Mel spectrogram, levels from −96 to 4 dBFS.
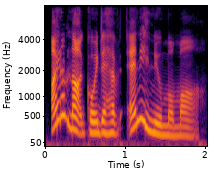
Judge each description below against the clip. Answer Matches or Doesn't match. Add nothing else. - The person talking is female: Matches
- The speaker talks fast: Matches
